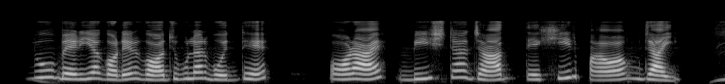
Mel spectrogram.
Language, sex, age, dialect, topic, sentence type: Bengali, female, 18-24, Rajbangshi, agriculture, statement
